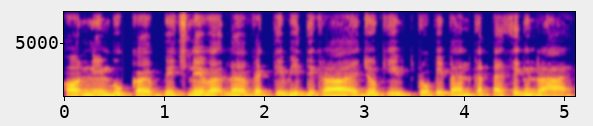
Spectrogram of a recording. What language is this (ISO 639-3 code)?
hin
